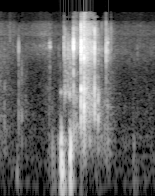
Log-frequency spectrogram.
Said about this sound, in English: Enjoy sharing this delightfully crunchy treat with your family and friends. This is shrimp chips baked.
